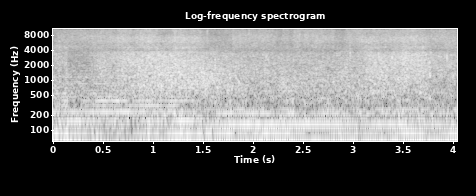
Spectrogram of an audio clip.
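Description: A quiet breakdown in a hardstyle track: sustained low synth chords under a steady rushing wash of noise.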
